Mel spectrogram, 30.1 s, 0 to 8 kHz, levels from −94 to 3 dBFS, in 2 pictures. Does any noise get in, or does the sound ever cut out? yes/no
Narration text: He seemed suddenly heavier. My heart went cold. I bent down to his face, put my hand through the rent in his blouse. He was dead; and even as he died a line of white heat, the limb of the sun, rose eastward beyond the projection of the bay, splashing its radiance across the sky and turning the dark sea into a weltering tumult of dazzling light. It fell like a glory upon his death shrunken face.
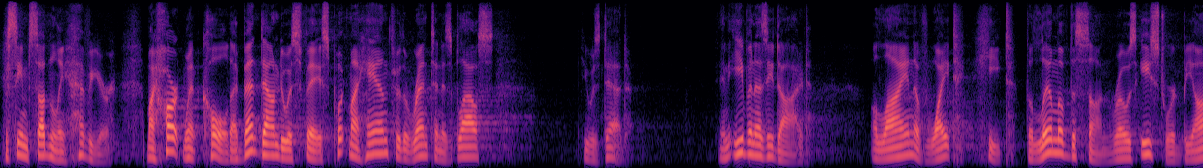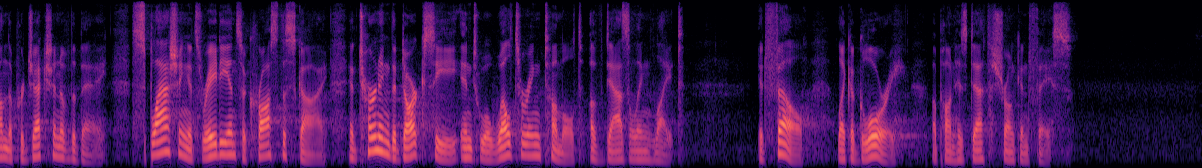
no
